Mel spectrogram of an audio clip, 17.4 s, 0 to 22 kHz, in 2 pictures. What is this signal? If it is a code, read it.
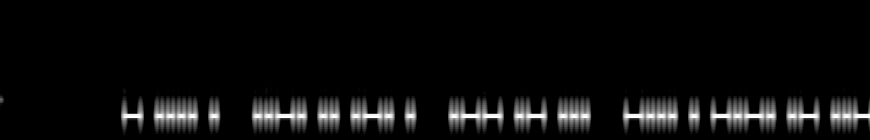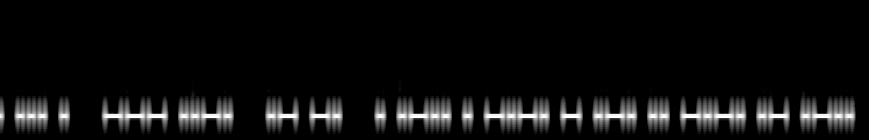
Morse code, heard as a keyed tone, about 22 wpm, 700 Hz. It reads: THE FIRE WAS BECAUSE OF AN ELECTRICAL
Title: Sentences from Top 1000 Words - Review Part 6 - 22wpm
